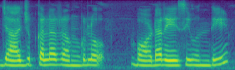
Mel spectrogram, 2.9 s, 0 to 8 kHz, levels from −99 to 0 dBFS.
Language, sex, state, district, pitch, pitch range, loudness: Telugu, female, Telangana, Hyderabad, 220 Hz, 210-230 Hz, -14 LUFS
